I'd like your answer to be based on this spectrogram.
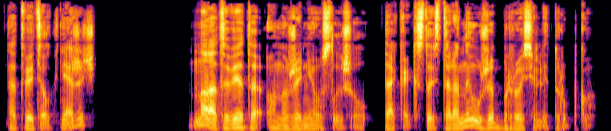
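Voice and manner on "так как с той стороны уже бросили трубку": ordinary delivery, nothing marked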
